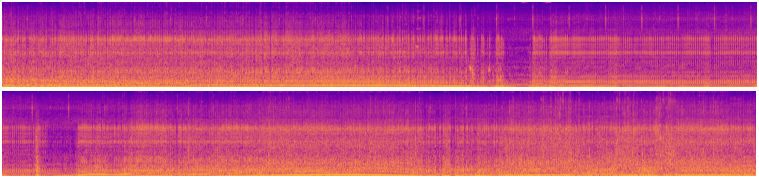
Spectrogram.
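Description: A motor scooter's small engine heard from on board. It slows and drops in pitch, idles steadily for about six seconds from about ten seconds in, then revs up to pull away and settles back into cruising. Wind rushes over the microphone whenever it is moving.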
